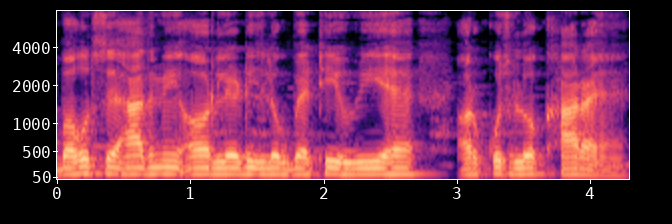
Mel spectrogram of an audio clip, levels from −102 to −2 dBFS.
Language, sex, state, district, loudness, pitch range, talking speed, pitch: Hindi, male, Jharkhand, Deoghar, -17 LUFS, 105-110 Hz, 210 wpm, 110 Hz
